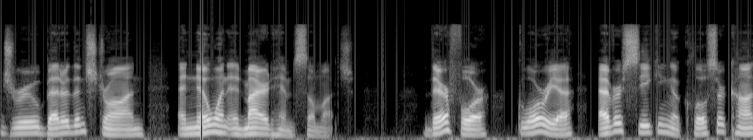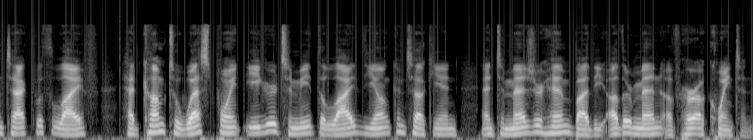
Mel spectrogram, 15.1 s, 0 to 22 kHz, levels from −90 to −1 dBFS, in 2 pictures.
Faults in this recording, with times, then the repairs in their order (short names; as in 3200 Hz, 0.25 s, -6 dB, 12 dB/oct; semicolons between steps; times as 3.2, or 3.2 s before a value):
crackle 20/s -28 dBFS
2–2.02 gap 21 ms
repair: de-click; interpolate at 2, 21 ms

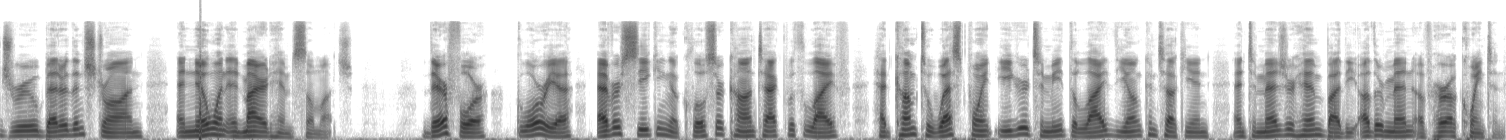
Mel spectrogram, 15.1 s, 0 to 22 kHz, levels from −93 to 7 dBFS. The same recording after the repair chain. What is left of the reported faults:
none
